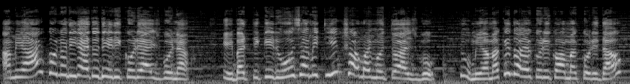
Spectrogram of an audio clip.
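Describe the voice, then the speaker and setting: A woman's voice: extremely high pitch, lively intonation, fast, a bit bright, soft background music. A woman voicing a poor, earnest and deferential village girl, an elder sister in a cartoon story. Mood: apologetic pleading.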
